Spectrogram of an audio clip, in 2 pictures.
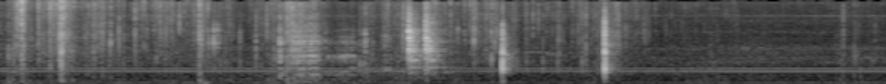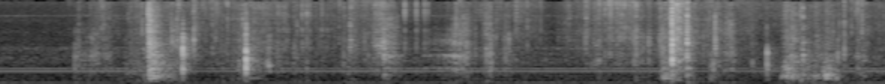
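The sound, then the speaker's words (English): Crinkling and tearing of plastic packaging being pulled off while making mushroom soup, heard as irregular bursts of crackly rustling with a quiet pause partway through. “Now we've got to go get the plastic off.”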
